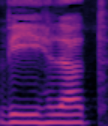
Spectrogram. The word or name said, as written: výhľad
